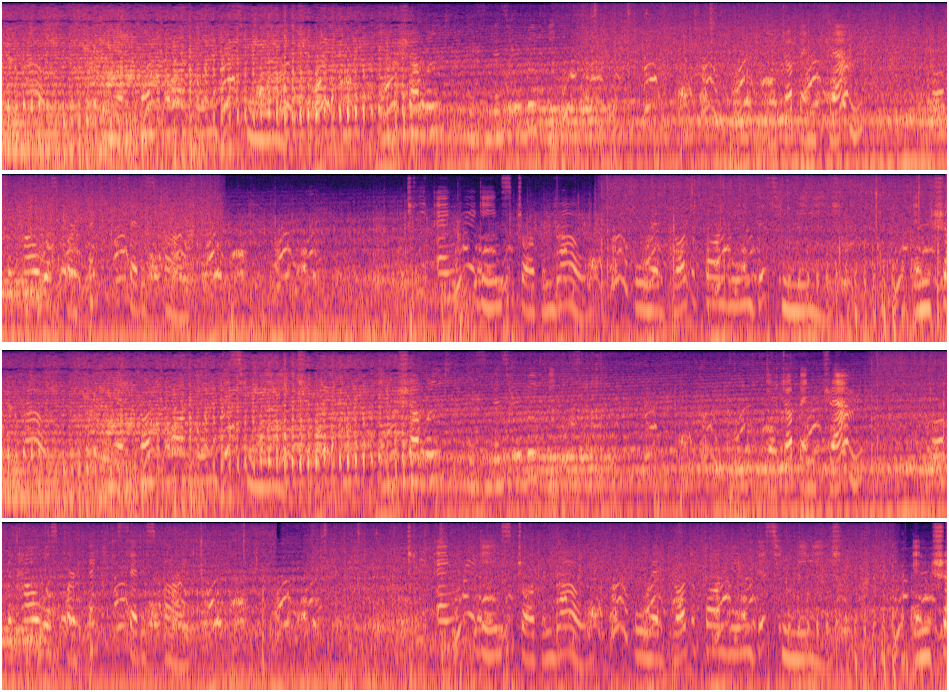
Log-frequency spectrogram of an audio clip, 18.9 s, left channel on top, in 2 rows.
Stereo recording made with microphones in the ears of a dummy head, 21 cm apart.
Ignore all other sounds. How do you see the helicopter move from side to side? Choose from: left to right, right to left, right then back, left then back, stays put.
left to right.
